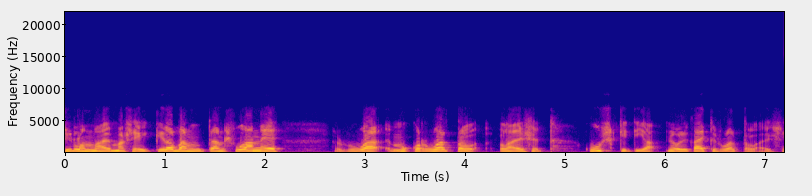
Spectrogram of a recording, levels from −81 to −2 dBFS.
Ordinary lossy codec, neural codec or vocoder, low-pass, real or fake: Opus, 32 kbps; none; 7.2 kHz; real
